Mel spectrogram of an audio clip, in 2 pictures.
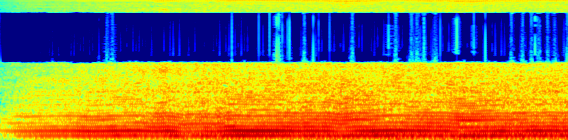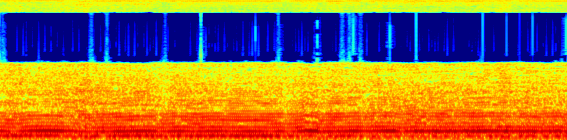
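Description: A steady, low buzzing hum with many overtones, swelling up over the first second or so and then holding level.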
